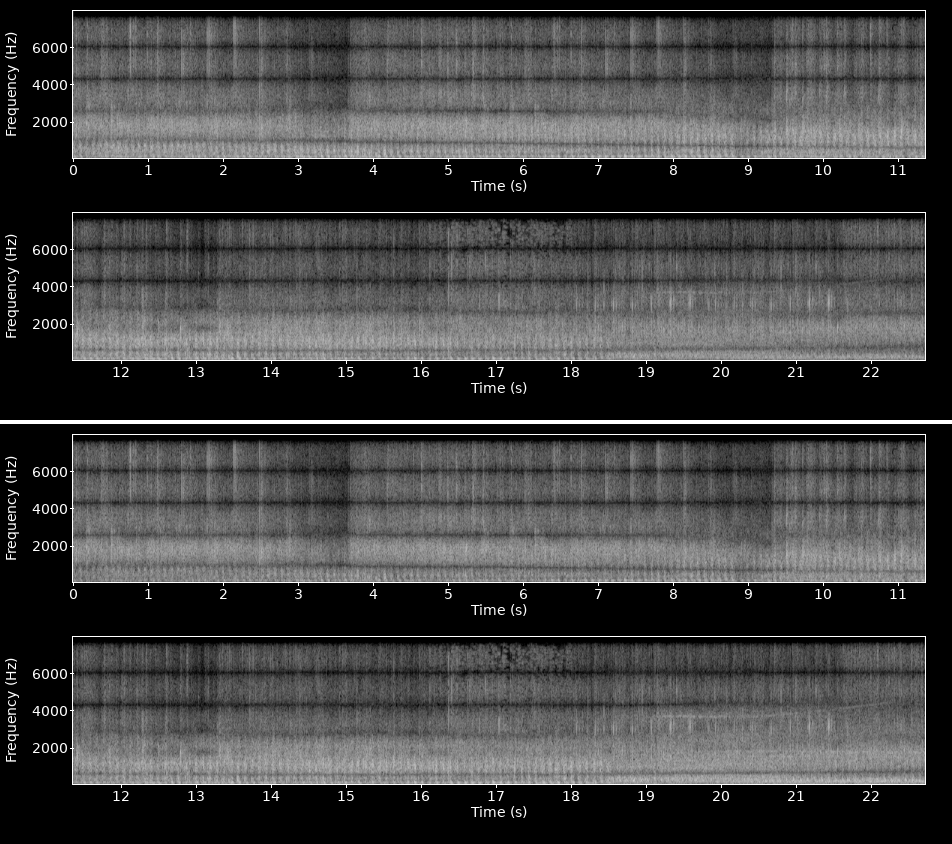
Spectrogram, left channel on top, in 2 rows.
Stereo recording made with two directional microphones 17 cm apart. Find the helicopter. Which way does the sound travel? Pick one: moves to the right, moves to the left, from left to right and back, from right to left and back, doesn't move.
moves to the right.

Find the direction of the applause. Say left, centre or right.
centre.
